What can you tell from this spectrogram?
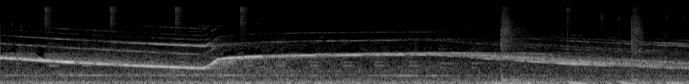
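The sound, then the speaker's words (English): A loud ambulance siren wails, its pitch gliding down then jumping up as it passes, over steady traffic rumble with no one speaking. “Excuse me, there's an ambulance driving by, so let them do their thing.”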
